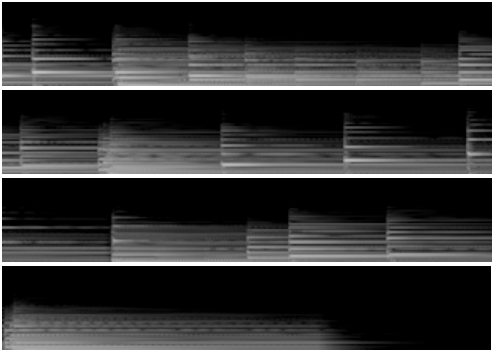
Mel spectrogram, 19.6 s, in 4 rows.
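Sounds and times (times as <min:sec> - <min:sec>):
concert piano sound on a keyboard: 0:00.0 - 0:18.1.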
